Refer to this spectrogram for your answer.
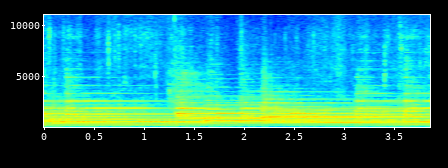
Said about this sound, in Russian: Колокольным звоном встречает кафедральный собор правящего архиерея.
